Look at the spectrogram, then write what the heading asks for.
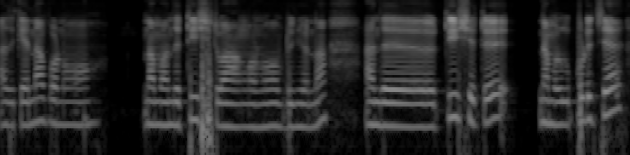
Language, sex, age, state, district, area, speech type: Tamil, female, 30-45, Tamil Nadu, Kallakurichi, urban, spontaneous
